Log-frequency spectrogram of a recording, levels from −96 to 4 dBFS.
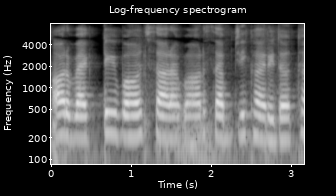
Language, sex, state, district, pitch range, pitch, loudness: Bhojpuri, female, Bihar, East Champaran, 200-215 Hz, 205 Hz, -15 LUFS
